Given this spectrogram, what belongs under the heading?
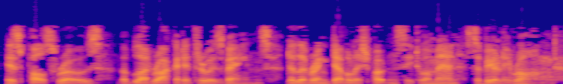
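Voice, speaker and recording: A man reading an audiobook in measured, even scripted narration. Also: extremely low pitch, husky, no echo. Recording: dull, dry, lo-fi.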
